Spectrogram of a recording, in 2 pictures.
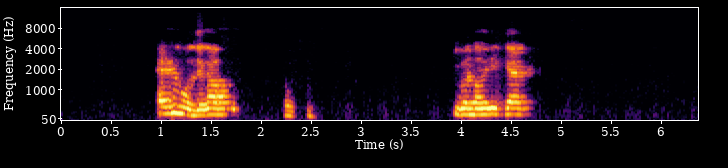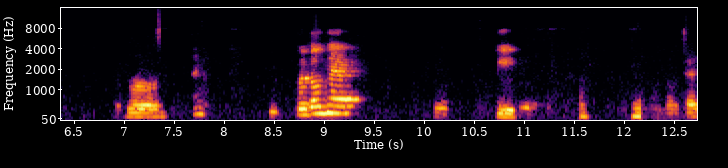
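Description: A man speaks calmly in short bursts, close by.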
